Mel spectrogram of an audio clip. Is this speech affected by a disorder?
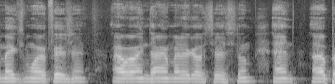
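Yes: ALS; speech slowed and softened.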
